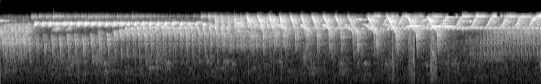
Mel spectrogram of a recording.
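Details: Male-style Timbrado song from a Spanish Timbrado canary near Athens, Greece, in February before spring: a smooth sustained roll followed by rapid pulsed trills that quicken into a fast chattering tour.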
